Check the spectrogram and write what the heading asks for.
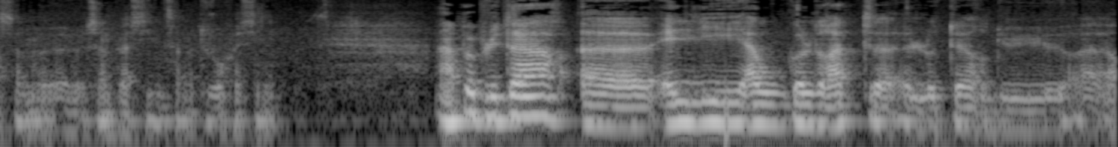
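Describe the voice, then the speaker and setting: A middle-aged man with an English accent presents a webinar in a very low, gravelly voice. His tone is dark, and he hesitates a lot, filling gaps with filler sounds before dry, self-mocking asides. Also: slight background noise. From England.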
